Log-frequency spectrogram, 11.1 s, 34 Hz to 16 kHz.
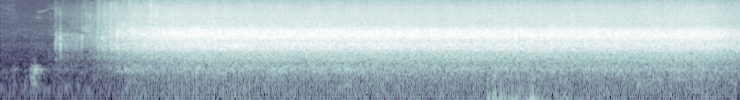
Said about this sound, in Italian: L'applauso del pubblico del Teatro alla Scala il 25 aprile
